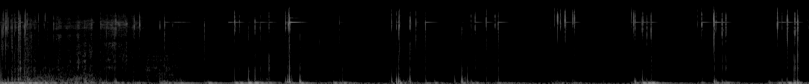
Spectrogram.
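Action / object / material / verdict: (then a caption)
tap / small cut-glass shoe figurine / glass / none. A small solid cut-glass golf shoe ornament sits on a table, first upright and then on its side, while long black nails scratch and tap its textured glass. Bursts of dry scratching alternate with quick, bright glassy taps that ring with a faint high ping and die away almost at once.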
